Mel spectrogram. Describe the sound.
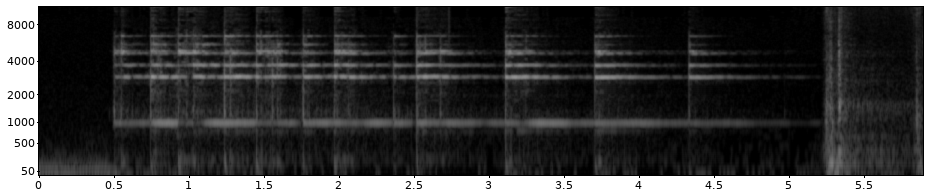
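A bell rung to summon a butler chimes in a quick run of many bright metallic strikes, each ringing with sustained high partials, followed by a short burst of harsh noise at the end.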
